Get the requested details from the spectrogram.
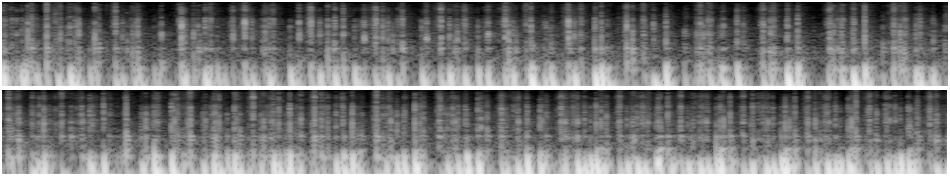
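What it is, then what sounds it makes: Plastic ice cube tray. Fingertips and nails tap and scratch the back of the cells of a long, empty white plastic ice cube tray held upside down. A fast, uneven stream of soft, dull clicks and brushing scratches fills the clip, with a low, thumping body and very little brightness. Each tap dies away almost instantly.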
